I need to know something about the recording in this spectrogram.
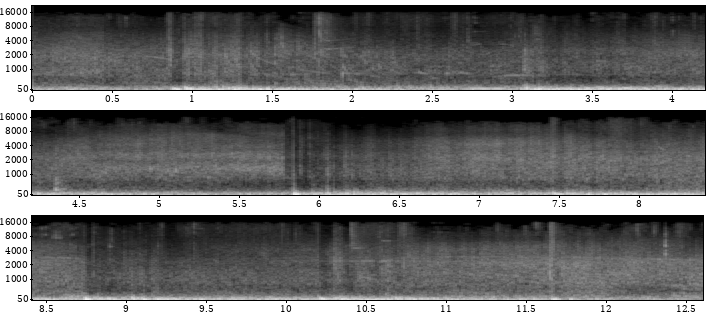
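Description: A heavy gun fires in rapid bursts with deep booming blasts.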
